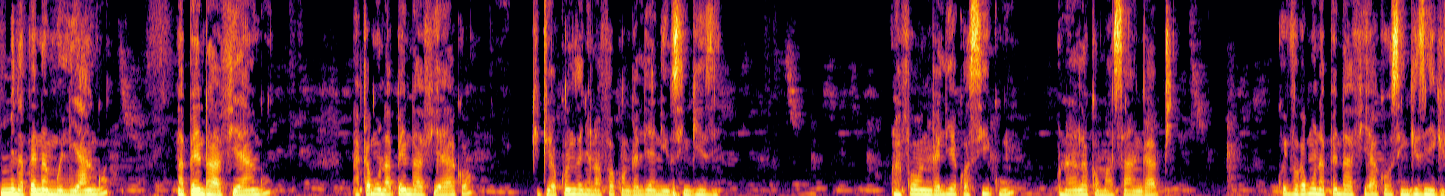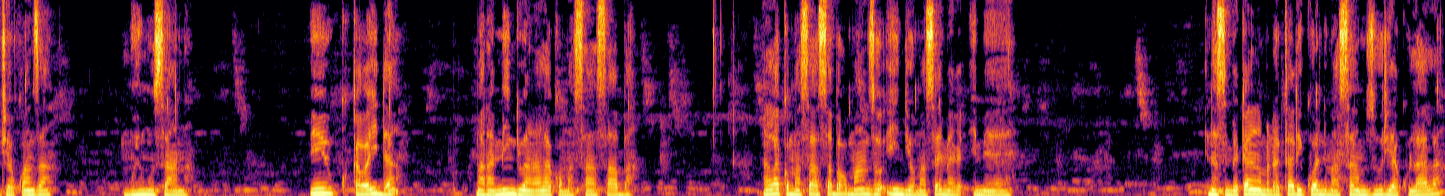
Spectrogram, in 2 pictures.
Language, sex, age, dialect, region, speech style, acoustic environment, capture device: Swahili, male, 18-24, Kenya - Nairobi Sheng-influenced, Kenya, relaxed, music; nature; appliances; construction; people talking, mobile / Linux / Chrome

